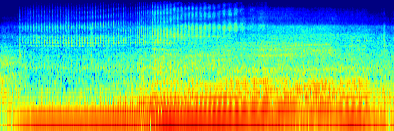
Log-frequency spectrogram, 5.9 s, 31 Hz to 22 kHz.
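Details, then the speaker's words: Classic Mini Mayfair with 2,000 miles, after a replacement standard exhaust was fitted and a slight front leak was nipped tighter: a steady, even idle burble, then a rev blip that settles back smoothly. It runs clean. "so that's it the absorbs it's fitted it runs an absolute same machine"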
